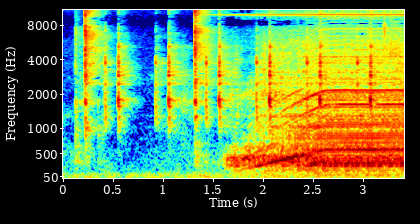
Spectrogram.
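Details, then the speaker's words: Alfariss gate motor V2 running at full speed after the speed setting is raised back to 100% and saved; relay clicks, then a steady even whine that rises and settles, running normally. "hear the difference in the speed so that there is how you adjust the motor speed"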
